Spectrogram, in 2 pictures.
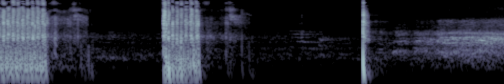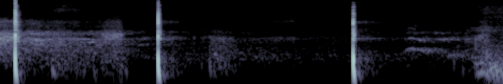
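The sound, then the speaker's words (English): A voice imitates machine gun fire: two harsh, noisy bursts of rattling sound, followed by a few sharp, isolated pops spaced out over quieter murmuring speech. “I just like making a machine gun sound.”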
